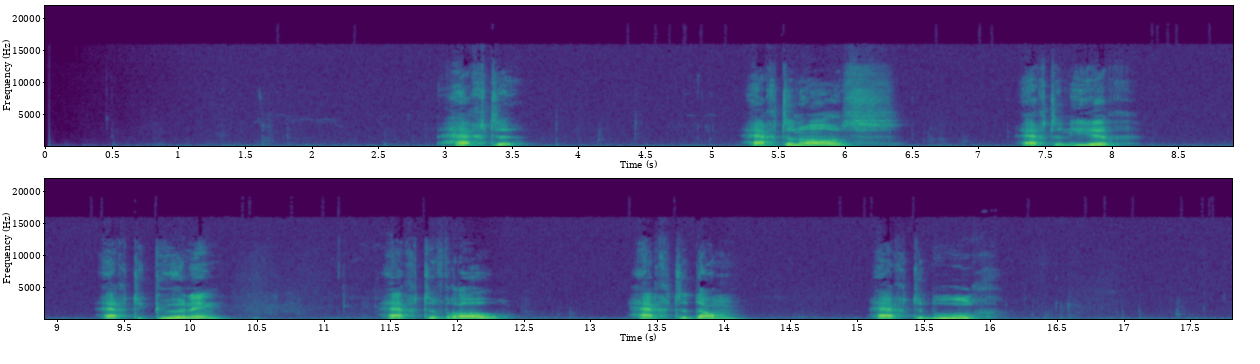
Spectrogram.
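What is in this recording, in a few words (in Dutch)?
harten, Limburgse gesproken woordenboeken; harten, herte; Hertenaos, hertenhieër/hertekuuening, hertevrouw/hertedam, herteboer.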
